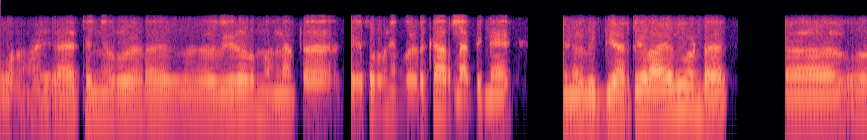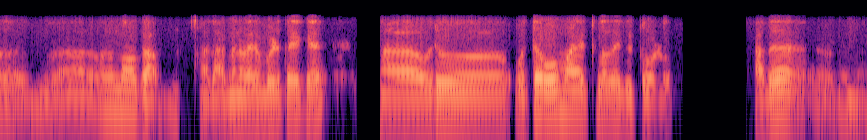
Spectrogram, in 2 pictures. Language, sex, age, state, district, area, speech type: Malayalam, male, 30-45, Kerala, Thiruvananthapuram, urban, conversation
